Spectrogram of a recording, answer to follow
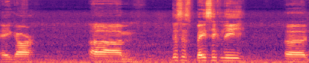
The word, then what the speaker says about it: agar: have our mode extract agar or Egger it really depends where you are in the United States how to pronounce that I will probably say agar um this is basically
